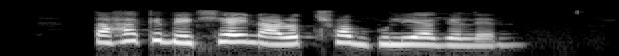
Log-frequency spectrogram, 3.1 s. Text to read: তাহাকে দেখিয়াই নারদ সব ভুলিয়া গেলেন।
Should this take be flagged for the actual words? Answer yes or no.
no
